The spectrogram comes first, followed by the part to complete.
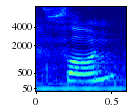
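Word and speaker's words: von: mujeres obviamente que el font bueno escrito gol pero la o la v en español hay en español en alemán se pronuncia efe por eso digo font ford x font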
